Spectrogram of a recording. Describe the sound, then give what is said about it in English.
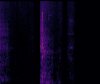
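A water bottle lid squeaks and scrapes as it is twisted back on, with a faint rub, then a louder burst and a short final squeak before silence. “And it squeaks.”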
